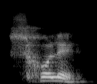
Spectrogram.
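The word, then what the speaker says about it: σχολή: Schole. Schole. ¿A qué palabra suena schole en inglés? School.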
